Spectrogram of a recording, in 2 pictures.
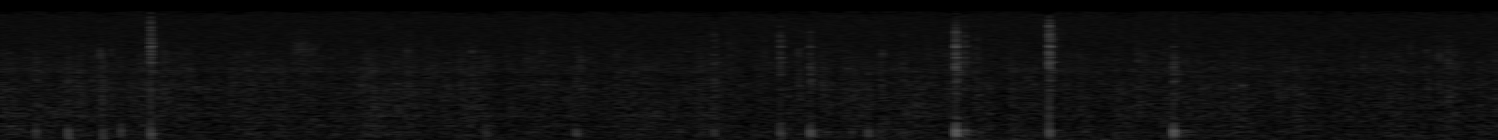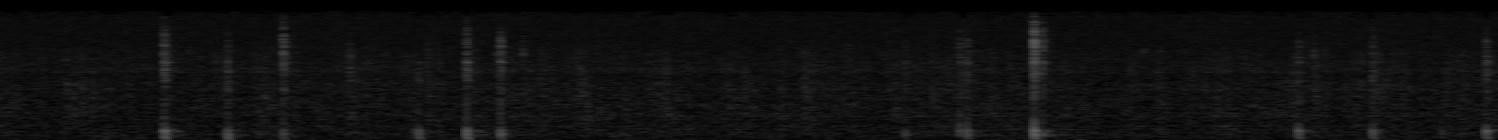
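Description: Fingernails tap on the closed glass lid and wooden frame of a wooden tea box. Quiet, sharp, very short ticks sound at irregular intervals over a low, steady background hum.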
